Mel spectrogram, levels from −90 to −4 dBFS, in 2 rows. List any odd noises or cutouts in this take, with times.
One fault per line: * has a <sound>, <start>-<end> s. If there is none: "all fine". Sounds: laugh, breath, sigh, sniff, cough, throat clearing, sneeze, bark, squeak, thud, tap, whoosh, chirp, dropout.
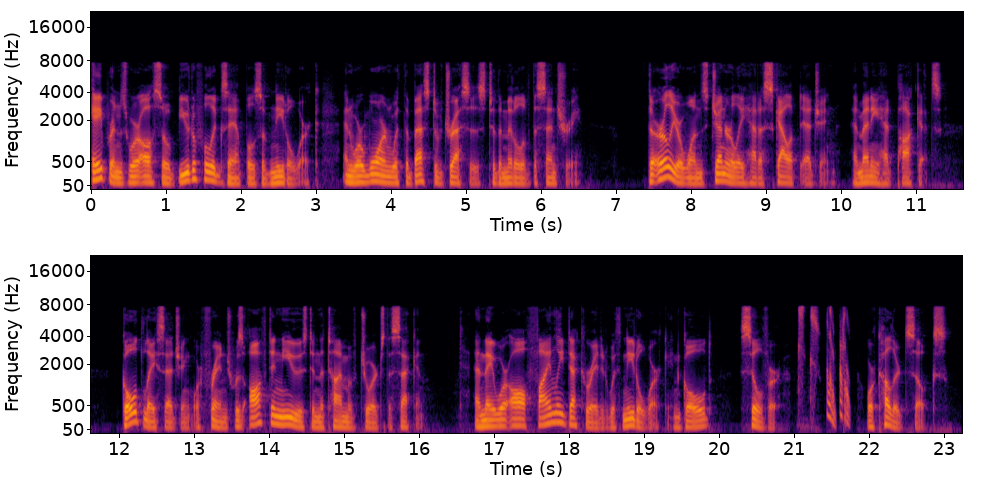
* has a chirp, 21.1-21.8 s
